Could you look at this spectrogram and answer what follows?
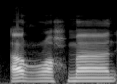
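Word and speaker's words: الرحمن: Arahman tu vas prolonger le a rahman et tu mets un i à la fin.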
